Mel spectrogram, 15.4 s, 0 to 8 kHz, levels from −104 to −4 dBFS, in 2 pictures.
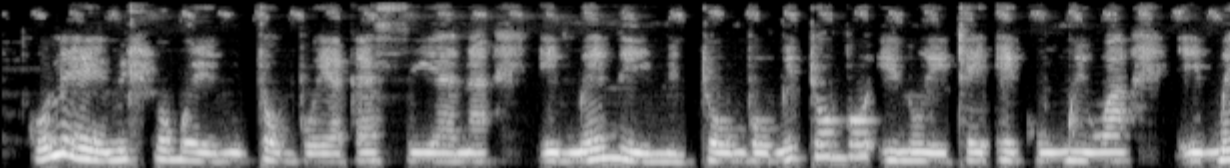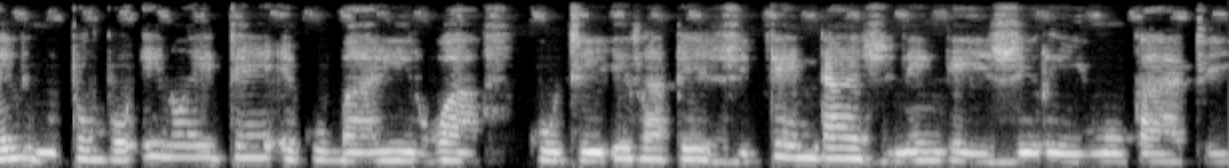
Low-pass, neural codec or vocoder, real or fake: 7.2 kHz; none; real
